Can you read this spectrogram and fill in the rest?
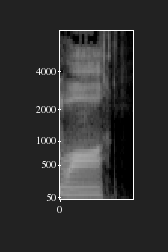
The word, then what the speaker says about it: Waugh: Keith, I don't know, because it's W-A-U-G-H, Waugh.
